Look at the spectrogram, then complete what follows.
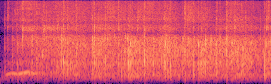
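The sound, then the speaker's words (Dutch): Audience applause welcoming four guests at the start of an evening discussion show: a dense, steady roar of clapping that holds at an even loudness throughout without a pause. “Mag ik een applaus voor mijn gasten vanavond?”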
